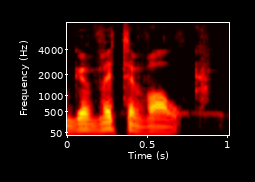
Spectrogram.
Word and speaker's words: Gewitterwolk: This monada is called Gewitterwolk, or Gewitterwolk, I've been told, is how it's pronounced.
